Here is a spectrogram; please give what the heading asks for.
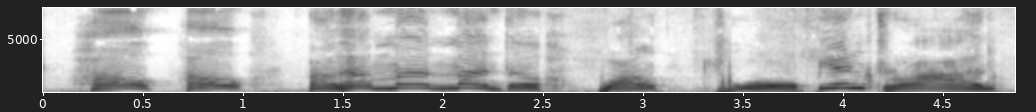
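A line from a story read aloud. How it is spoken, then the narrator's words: Calling out. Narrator (Chinese): 那个声音叫着小琪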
